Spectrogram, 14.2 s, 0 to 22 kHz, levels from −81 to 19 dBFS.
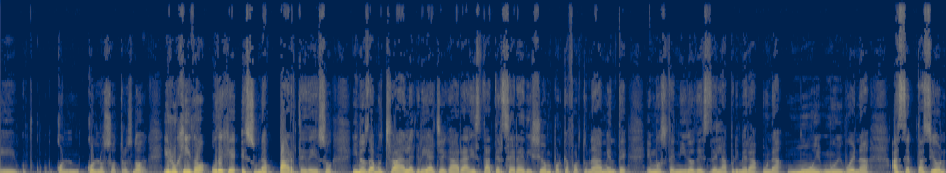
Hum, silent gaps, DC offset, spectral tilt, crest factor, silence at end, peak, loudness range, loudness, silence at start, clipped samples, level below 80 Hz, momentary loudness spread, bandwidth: none; none; under 0.1%; -7 dB/octave; 16 dB; 0 s; 0 dBFS; 5 LU; -16 LUFS; 0 s; under 0.1%; -36 dBFS; 10 LU; over 20 kHz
